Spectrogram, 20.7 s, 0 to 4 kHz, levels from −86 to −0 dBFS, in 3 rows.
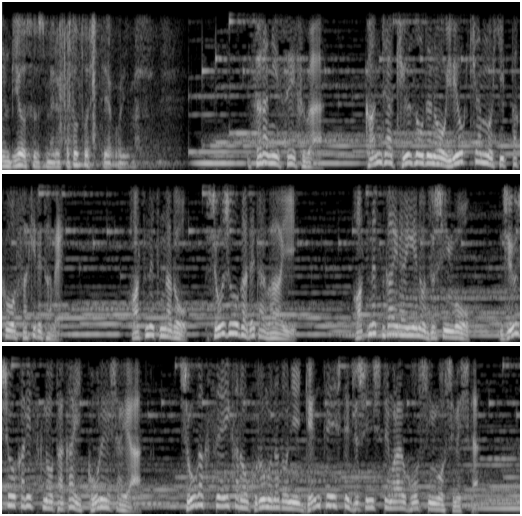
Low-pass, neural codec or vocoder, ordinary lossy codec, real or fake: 3.6 kHz; none; none; real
